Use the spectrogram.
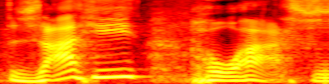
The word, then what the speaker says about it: Zahi Hawass: I forgot how to pronounce it. His name is So- Zahi Hawass.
